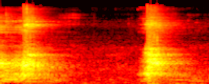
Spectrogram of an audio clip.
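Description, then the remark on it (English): Two loud, sharp barks from Aspen, a dog protecting a puppy, spaced just over a second apart, clear with no talking over them. “Aspen's trying to protect the puppy.”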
